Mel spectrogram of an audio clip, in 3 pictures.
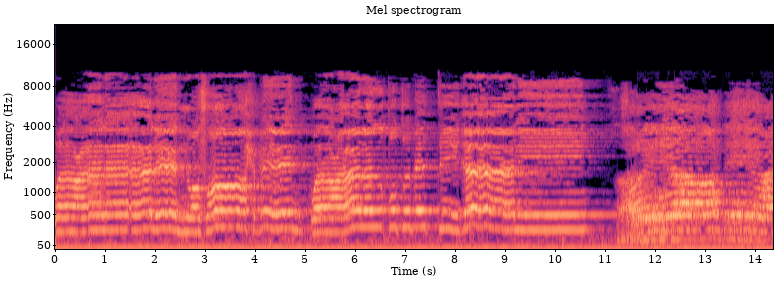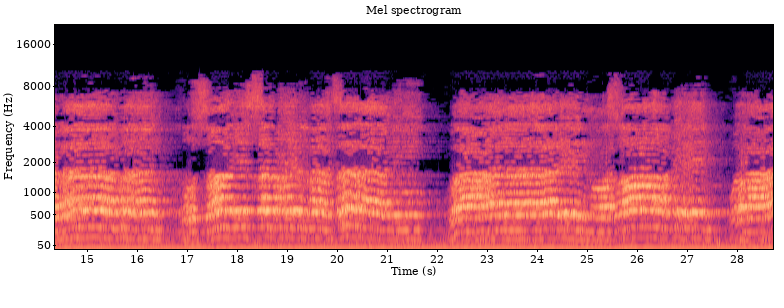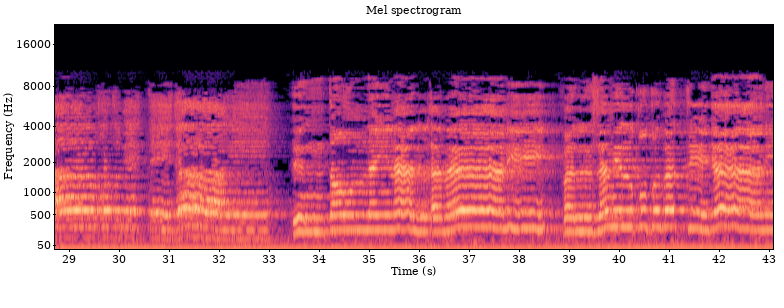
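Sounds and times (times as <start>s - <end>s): man chanting: 0.0s - 43.0s.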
